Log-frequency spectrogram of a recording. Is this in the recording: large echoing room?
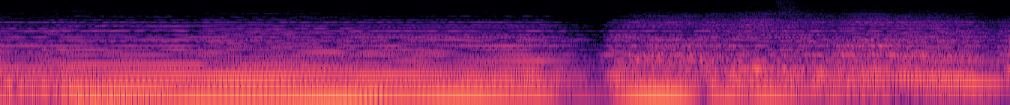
yes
